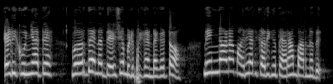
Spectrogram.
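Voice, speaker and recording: A woman voicing a bossy, possessive cartoon girl who squabbles with her sister in a shrill, scolding, insistent manner. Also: very fast, sharp tone, dry recording, studio quality. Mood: indignant. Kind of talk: cartoon voice acting.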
